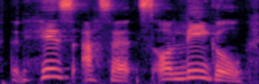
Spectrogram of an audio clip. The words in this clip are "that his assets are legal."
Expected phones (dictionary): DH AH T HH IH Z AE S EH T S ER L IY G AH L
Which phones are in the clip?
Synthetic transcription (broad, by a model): DH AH T HH IH Z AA S EH T S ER L IY G AH L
